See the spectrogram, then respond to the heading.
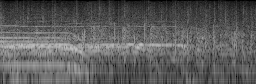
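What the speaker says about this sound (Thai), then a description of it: "เดี๋ยวังเสียงปรบมือให้จีนกับมิวด้วยค่ะ" A concert audience claps steadily in a dense, loud wave, with a sustained musical tone fading underneath during the first second.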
